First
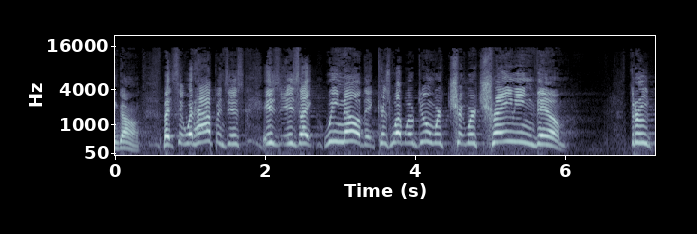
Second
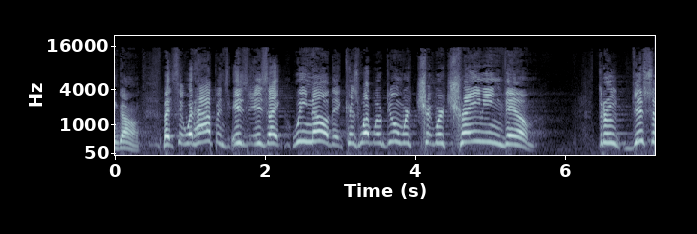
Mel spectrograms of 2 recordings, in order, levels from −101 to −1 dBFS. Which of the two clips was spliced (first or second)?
second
